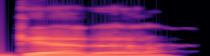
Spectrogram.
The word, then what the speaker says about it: Goetta: I tried to order it assuming that it had more of the German pronunciation mm. because that's who came up with it, German immigrants to the region. It's a Goethe.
